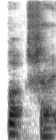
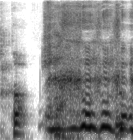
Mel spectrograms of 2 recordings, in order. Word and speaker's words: Boccia: So you mentioned Boccia, and is that's the right way to pronounce it, isn't it? – Boccia, yes. Yeah. Well done. A lot of people say it wrong, and I'm like, no, it's Boccia.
